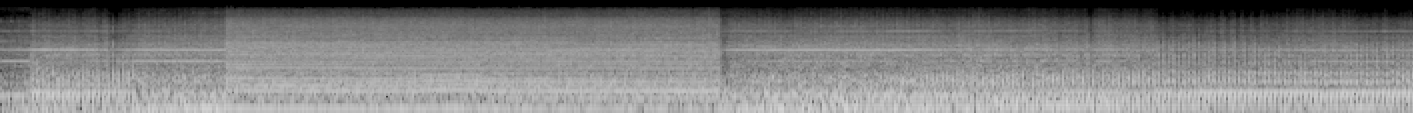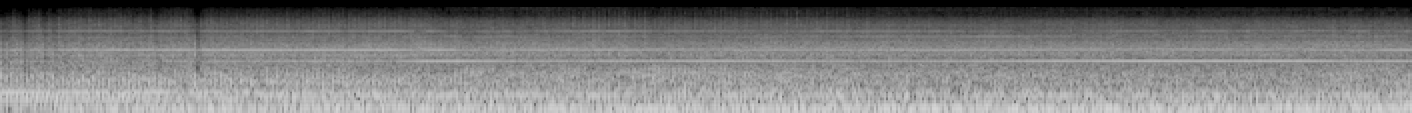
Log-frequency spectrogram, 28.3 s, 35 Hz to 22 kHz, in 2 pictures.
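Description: UH-1Y Venom helicopter in flight heard from inside its open-door cabin: steady rotor and engine noise with a constant high whine and no gunfire. The sound changes abruptly twice in the first seven seconds, then holds steady.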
